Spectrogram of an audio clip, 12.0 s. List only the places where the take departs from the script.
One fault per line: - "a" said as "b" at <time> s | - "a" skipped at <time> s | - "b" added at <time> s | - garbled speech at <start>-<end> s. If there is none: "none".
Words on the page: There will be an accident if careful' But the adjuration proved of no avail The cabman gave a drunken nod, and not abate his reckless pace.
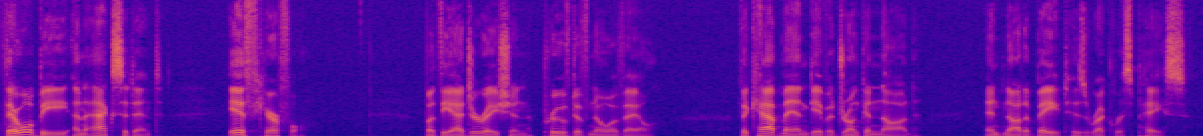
none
